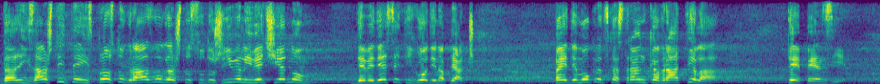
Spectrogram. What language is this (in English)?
Serbian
